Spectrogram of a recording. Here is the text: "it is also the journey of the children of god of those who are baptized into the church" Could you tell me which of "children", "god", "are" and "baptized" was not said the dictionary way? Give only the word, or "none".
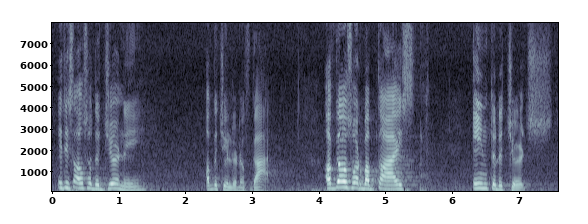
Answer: baptized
